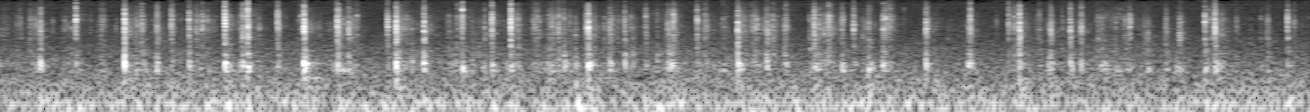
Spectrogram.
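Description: Fingertips type fast with both hands on the plastic keys of an old dark grey plastic laptop lying open. The result is a quick, uneven stream of short, bright clicking taps with very little ring, over a faint low hum.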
